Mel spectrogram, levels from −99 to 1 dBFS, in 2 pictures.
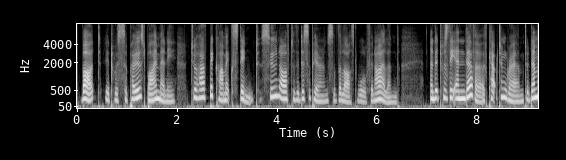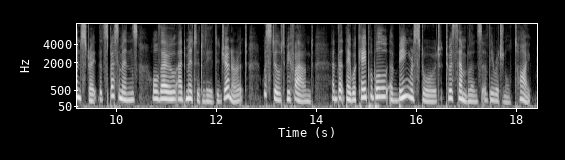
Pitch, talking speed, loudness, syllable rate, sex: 210 Hz, 180 wpm, -18 LUFS, 6.0 syllables/s, female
